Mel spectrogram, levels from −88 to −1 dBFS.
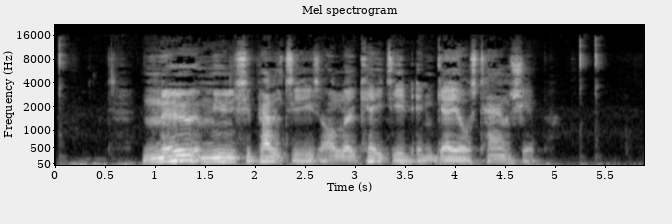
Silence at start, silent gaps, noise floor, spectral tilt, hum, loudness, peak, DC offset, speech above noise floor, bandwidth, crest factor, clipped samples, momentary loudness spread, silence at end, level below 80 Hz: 0.05 s; none; -39 dBFS; -4 dB/octave; none; -17 LUFS; 0 dBFS; under 0.1%; 22 dB; 16 kHz; 18 dB; under 0.1%; 19 LU; 0.45 s; -42 dBFS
